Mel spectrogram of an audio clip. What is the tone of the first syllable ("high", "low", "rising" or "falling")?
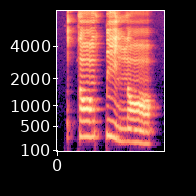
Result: high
